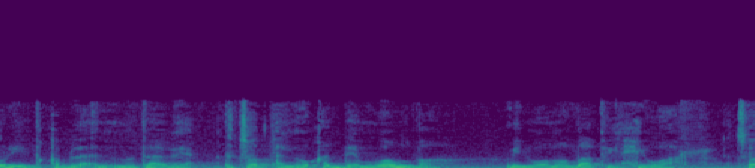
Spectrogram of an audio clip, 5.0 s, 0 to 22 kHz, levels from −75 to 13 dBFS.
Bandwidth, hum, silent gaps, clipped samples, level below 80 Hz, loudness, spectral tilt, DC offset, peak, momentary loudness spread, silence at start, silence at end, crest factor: 9.4 kHz; none; none; under 0.1%; -44 dBFS; -25 LUFS; -7 dB/octave; under 0.1%; -6 dBFS; 10 LU; 0 s; 0 s; 18 dB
